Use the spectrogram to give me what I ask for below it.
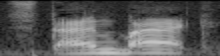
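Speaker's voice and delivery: high, carrying shout of warning; great yell. A narrator's reading. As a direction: bellow it to clear the crowd. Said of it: "yelled Geordie in a great voice".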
